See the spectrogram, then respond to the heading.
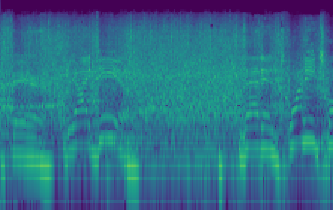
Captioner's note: applause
